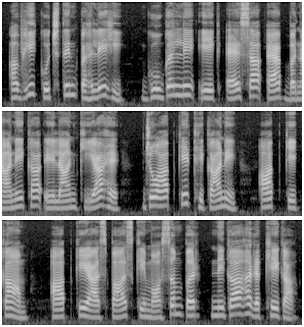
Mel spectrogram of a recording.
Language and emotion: Hindi, neutral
